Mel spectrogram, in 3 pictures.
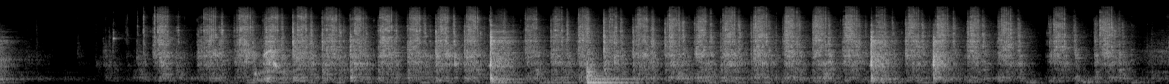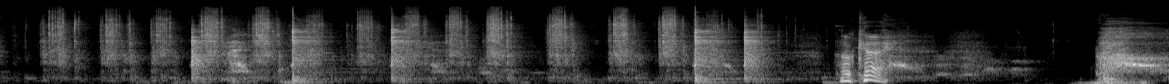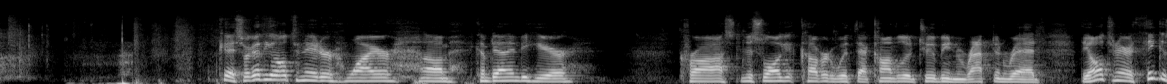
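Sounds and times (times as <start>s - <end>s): socket ratchet clicking rapidly: 1.1s - 19.7s.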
